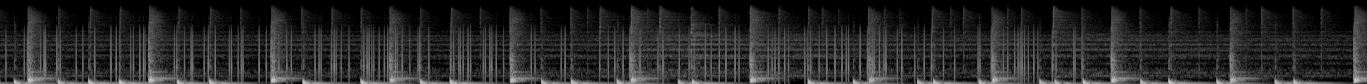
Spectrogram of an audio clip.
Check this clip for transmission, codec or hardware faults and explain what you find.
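There is one fault, a train of clicks. It runs from about 0.06 s to 10.83 s, through most of the music. Roughly 150 clicks arrive at about 13.5 per second, with uneven spacing. Each is a short pulse of much the same shape, standing around 20 dB above the music. Something is injecting repeated impulses into the path, likely electrical interference from nearby equipment or a faulty connection or power supply. It sounds like an irregular ticking or popping laid over the music.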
